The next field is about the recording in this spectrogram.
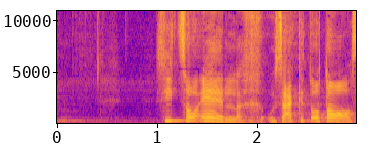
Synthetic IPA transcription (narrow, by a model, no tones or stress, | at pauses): sit̪soʔɛːɾləχusæɡ̥ət̪od̪ɑːs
